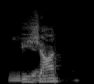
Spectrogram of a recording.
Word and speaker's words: Bijan: Uh, Bijan.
